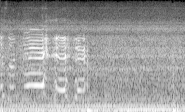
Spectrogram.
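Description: Motorboat's outboard engine running steadily at speed with a steady low hum and rushing noise of wind and water. About a third of a second in, a girl's short, high-pitched laughing voice sounds for under a second.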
